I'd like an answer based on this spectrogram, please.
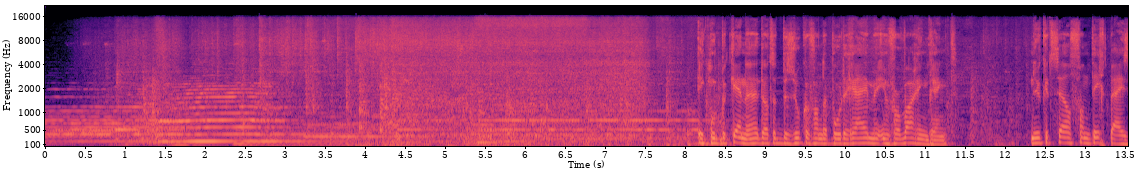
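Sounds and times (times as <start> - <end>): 
cows mooing on a dairy farm: 0.8 - 8.2
speech: 8.2 - 11.6, 12.3 - 13.5.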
